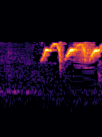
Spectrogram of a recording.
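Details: Canary singing a short warbled phrase of rapid, high, fluid trills and slurred notes, starting abruptly after half a second of quiet.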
